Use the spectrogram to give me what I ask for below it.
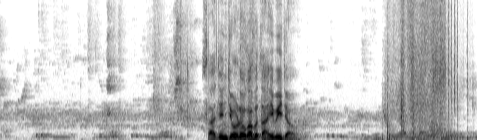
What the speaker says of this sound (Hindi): ये चौधरी वाले कबूतर हैं।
